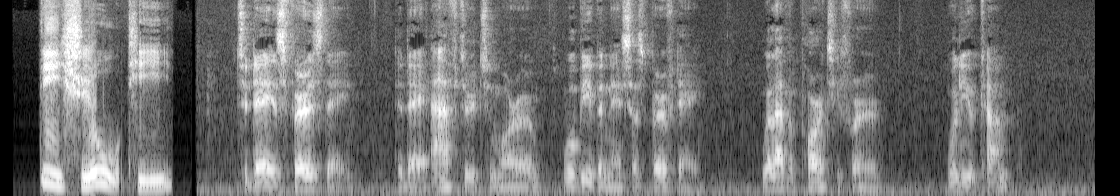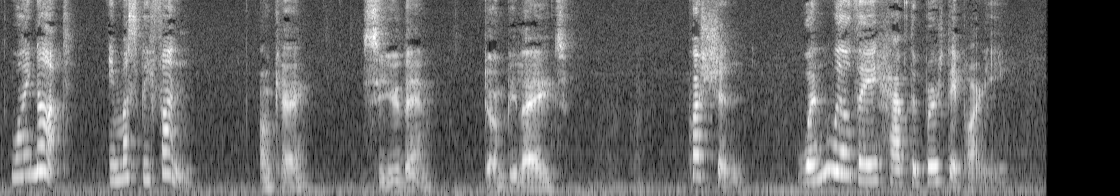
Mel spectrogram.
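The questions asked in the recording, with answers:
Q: When will they have the birthday party?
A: On Saturday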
